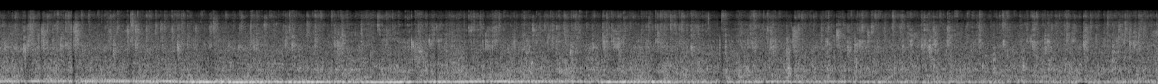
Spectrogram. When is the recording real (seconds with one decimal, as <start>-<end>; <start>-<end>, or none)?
0.0-3.5; 5.0-7.0; 7.5-11.6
